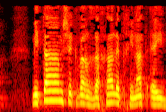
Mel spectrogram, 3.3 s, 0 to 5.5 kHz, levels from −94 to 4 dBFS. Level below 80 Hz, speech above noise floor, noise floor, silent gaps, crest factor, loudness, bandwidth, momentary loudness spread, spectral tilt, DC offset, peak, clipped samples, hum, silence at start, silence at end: -58 dBFS; 35 dB; -57 dBFS; none; 18 dB; -22 LUFS; 5 kHz; 7 LU; -8.5 dB/octave; under 0.1%; -4 dBFS; under 0.1%; none; 0.65 s; 0 s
